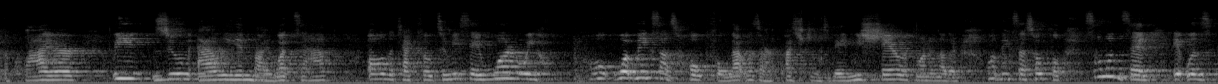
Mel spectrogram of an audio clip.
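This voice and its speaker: In a big church space that rings with reverberation, faint noise behind her, a woman minister delivers her sermon. Her slightly high voice lands on emphatic phrases, and she pauses deliberately as she preaches.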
